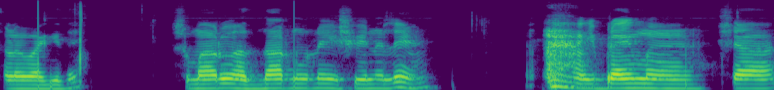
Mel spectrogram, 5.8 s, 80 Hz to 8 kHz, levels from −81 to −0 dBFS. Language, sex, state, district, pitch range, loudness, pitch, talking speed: Kannada, male, Karnataka, Bijapur, 140-150 Hz, -17 LUFS, 145 Hz, 70 wpm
